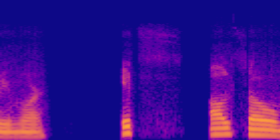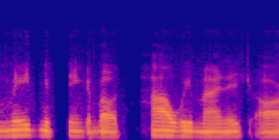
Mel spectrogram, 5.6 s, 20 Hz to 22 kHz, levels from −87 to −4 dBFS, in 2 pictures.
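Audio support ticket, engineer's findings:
Nothing stood out on listening; no findings to log for this speech recording.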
